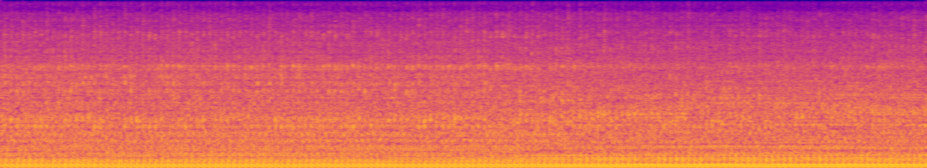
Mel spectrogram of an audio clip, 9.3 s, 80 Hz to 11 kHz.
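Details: Early-2000s Craftsman LT2000 lawn tractor V-twin, sat about a year, gravity-fed fuel, choke half on, upper shroud off: steady, even putter just above idle, no misses or knocks; runs well but carb clean still planned.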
